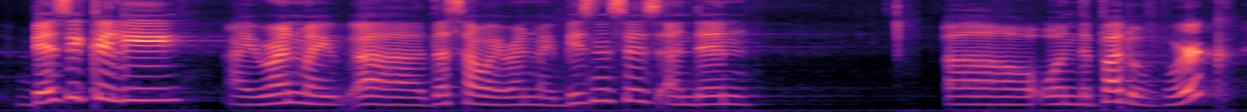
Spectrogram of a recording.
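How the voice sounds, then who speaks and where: Bright and sharp in tone, a woman speaks at a moderate pace with lively intonation. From Zambia, Copperbelt (Luanshya). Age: 20s. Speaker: student entrepreneur. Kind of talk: podcast interview.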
